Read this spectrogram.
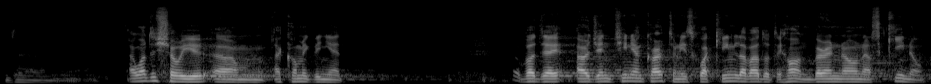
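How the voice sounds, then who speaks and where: A man giving a formal, reflective address at a conference closing ceremony, with deliberate dramatic pauses. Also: medium pitch, steady tone. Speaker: ceremony speaker. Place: large hall at a ceremony. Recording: long reverb of a large hall.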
